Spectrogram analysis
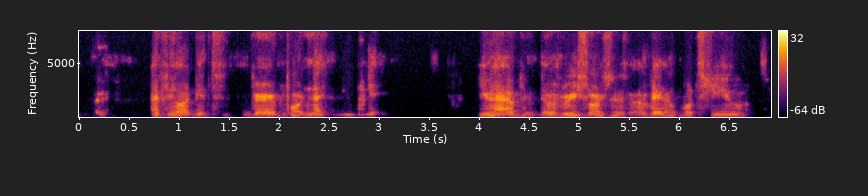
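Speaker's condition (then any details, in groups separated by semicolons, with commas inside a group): Cerebral palsy; quadriplegia, all four limbs, from birth, brain oxygen loss; lifelong therapy, movement getting harder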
